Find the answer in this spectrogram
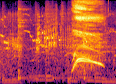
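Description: Cartoon background music with a steady bass line. About one and a half seconds in, a loud cartoon sound effect cuts in: a squawk-like pitch glide that shoots up and then slides slowly back down.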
